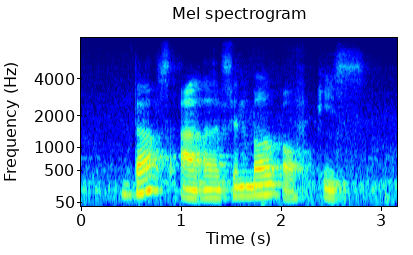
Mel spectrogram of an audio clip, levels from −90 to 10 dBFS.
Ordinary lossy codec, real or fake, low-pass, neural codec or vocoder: none; fake; none; codec, 16 kHz, 2 kbps, X-Codec, HuBERT features, trained on balanced general audio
